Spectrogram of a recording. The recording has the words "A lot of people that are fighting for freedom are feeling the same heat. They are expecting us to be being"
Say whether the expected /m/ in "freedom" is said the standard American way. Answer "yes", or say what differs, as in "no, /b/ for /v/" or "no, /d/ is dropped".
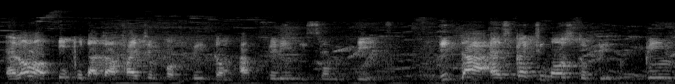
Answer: yes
